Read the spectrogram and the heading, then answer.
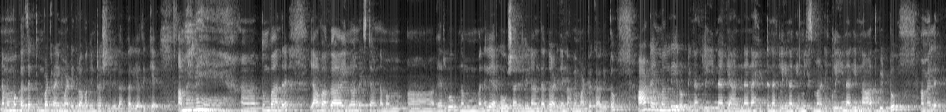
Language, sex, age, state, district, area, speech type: Kannada, female, 18-30, Karnataka, Hassan, rural, spontaneous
